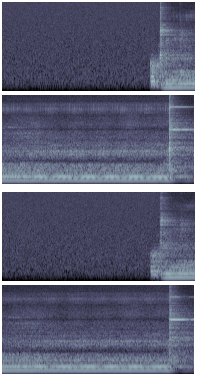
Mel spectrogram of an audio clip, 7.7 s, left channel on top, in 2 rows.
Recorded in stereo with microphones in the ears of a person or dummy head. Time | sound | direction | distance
3.0 | a microwave | 50° left (ahead or behind) | 1.0 m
